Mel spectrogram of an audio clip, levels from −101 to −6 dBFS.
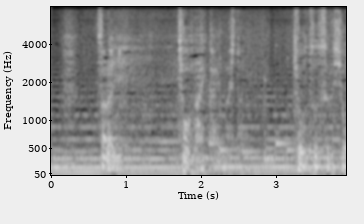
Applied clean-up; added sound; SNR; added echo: none; none; none; none.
